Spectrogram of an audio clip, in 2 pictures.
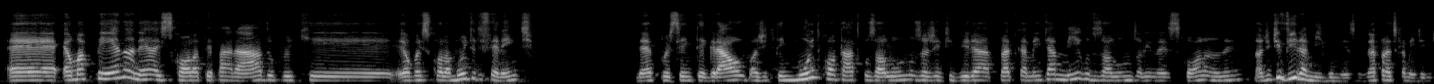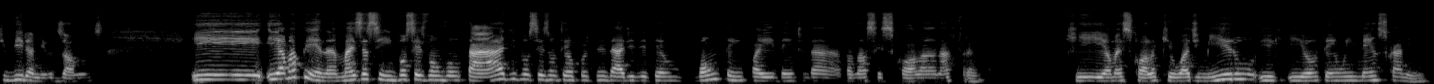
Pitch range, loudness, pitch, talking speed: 175-215 Hz, -27 LUFS, 190 Hz, 195 wpm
